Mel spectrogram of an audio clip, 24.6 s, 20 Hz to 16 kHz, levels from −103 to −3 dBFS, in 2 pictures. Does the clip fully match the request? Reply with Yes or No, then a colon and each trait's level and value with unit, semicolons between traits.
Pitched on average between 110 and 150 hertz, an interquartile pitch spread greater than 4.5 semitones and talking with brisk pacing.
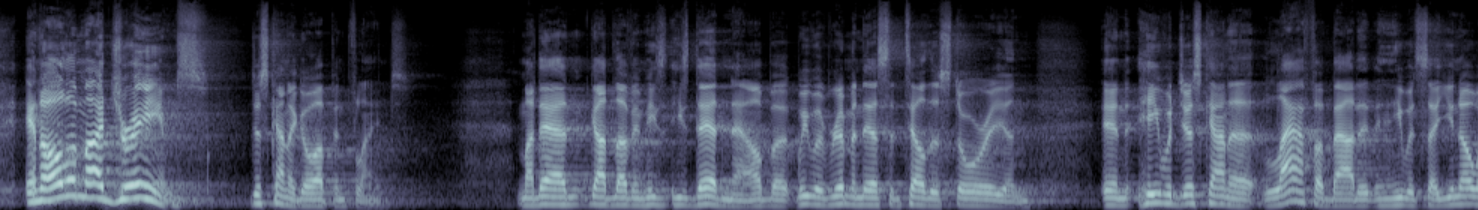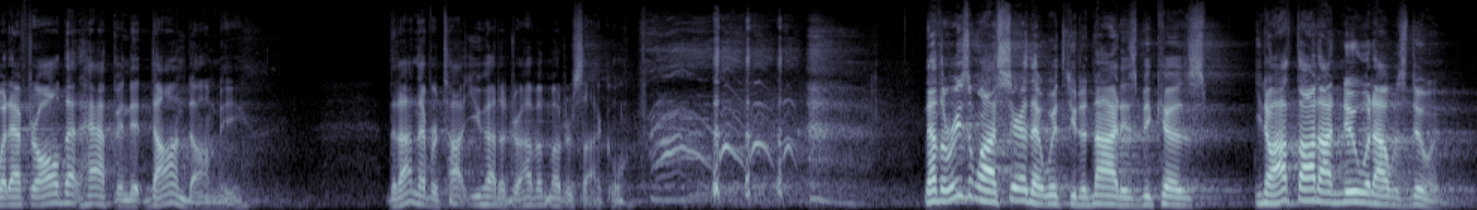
Yes: low, 135 Hz; average, 5.2 semitones; fast, 210 wpm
